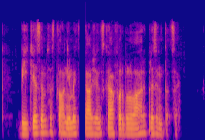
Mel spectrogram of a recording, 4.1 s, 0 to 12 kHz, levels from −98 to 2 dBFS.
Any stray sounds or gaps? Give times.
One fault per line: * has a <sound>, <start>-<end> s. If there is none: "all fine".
* has a dropout, 1.6-1.7 s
